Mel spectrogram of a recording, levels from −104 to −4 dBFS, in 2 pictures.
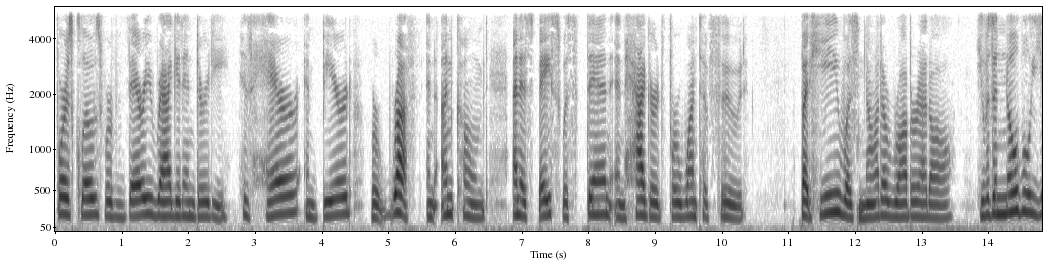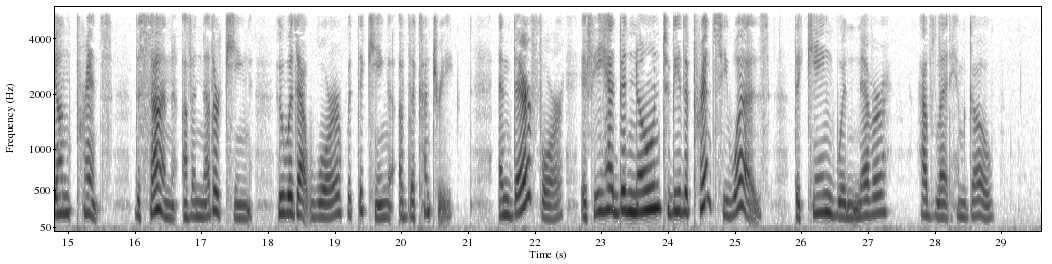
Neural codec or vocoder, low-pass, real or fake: none; 5.4 kHz; real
